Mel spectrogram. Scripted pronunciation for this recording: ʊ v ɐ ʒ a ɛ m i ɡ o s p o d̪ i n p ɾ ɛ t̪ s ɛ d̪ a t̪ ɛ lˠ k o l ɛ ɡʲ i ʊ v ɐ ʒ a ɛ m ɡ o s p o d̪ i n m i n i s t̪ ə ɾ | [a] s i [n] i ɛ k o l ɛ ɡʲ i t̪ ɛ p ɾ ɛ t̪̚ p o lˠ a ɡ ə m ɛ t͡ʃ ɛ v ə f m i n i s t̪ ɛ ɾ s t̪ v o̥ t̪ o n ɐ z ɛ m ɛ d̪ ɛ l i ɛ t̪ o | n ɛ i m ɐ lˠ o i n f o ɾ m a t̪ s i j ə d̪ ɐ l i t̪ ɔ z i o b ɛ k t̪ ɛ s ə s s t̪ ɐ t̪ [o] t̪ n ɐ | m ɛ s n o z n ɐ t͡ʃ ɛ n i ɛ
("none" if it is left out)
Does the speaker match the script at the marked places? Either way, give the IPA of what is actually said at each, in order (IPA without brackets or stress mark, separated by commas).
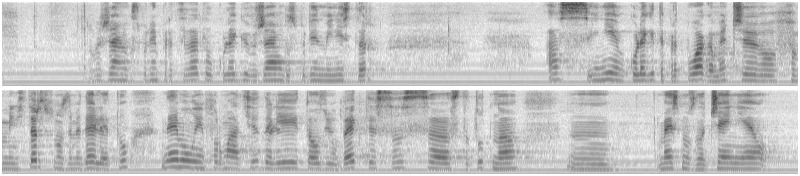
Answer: a, n, u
